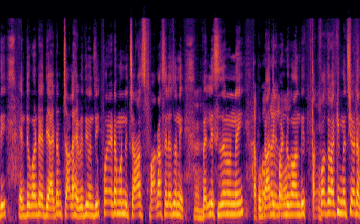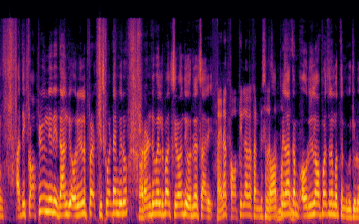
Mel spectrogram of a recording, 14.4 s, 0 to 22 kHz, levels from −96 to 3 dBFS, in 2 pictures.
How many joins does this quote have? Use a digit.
1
